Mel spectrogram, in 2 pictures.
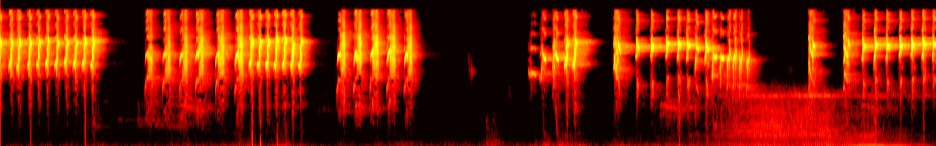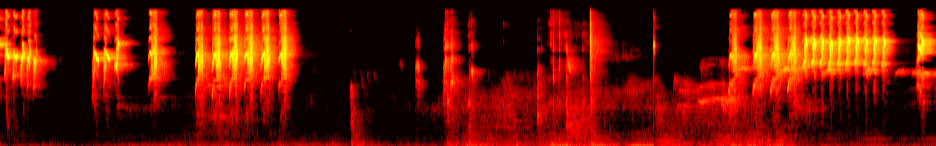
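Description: Caged male olive-backed sunbird singing: bursts of rapid, high, chattering notes one to two seconds long with short gaps, its song filled with phrases copied from lovebirds. It goes quiet for a few seconds past the middle, then starts again near the end.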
